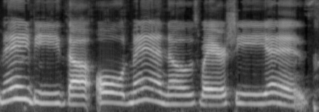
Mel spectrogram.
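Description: A put-on character voice, female-sounding and fairly high in pitch for a woman, delivered at a very slow pace.

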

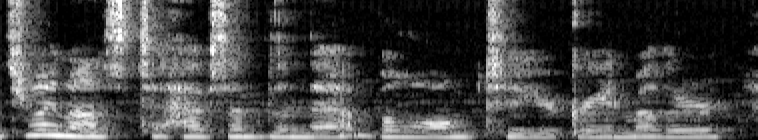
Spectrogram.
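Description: Light background noise sits behind a woman speaking at a moderate pace. Her tone is dark and mellow, and somewhat breathy. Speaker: vintage collector vlogger. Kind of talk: casual vlog chat. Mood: calm, slightly wistful. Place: home room. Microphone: phone near.

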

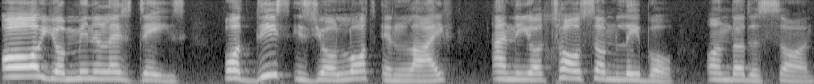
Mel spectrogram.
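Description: A woman speaks with lively intonation. Her pace is fairly slow. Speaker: prayer leader. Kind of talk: congregational prayer; fervent prayer, pleading and rising in intensity. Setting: church. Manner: fervent, emphatic, repeating phrases; earnest, rhythmic, rising in pitch with passion. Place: church. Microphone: handheld.

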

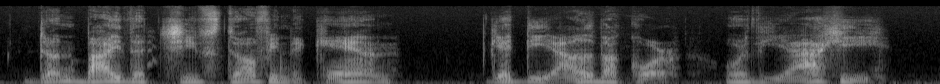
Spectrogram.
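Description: A man speaks in a put-on character voice with a raspy edge, at medium pitch and a moderate pace. The recording is very clean, with a silent background. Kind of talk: audio drama dialogue. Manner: gruff, sardonic.

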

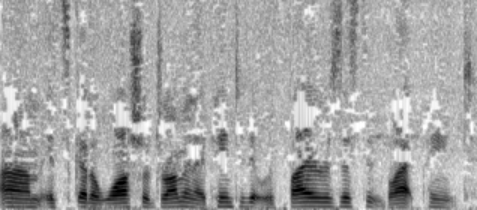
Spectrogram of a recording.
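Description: The pace is moderate. The sound is dry with no echo, with light background noise. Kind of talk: casual vlog chat. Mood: relaxed, proud. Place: garden. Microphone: phone near.

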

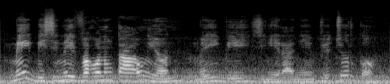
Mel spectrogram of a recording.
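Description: Noticeable background noise is audible throughout. Over it, a man speaks at a moderate pace. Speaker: vlogger. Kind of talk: casual monologue. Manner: rambling conversational with fillers.

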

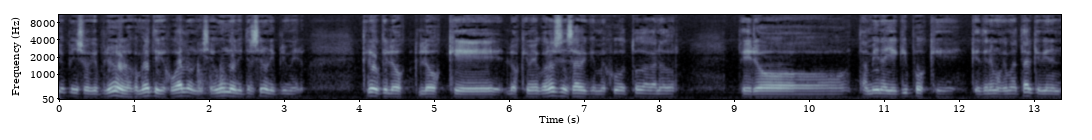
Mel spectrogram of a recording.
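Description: A man speaks in a dark, mellow tone. His intonation stays flat and monotone. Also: moderate pace. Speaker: football coach. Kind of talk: interview answer. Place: home room.

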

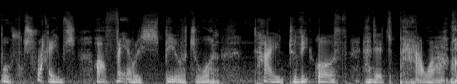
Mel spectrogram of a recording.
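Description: A man speaks in a put-on character voice with a fairly low pitch, and clear background noise is heard behind him. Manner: bitter, vengeful.

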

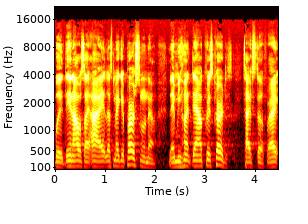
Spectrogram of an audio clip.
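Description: Against a quiet background, a man talks at a very fast pace. His tone is bright and sharp, with fairly even intonation. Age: 20s. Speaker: professional MMA fighter. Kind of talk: media interview. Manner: casual, filler-heavy. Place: hall. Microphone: handheld.

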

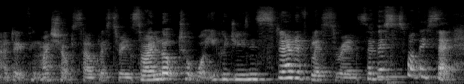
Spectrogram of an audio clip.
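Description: Audible room echo surrounds a woman as she speaks. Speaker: craft vlogger. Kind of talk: casual vlog chat. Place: home room. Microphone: phone near.

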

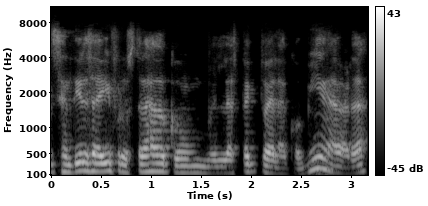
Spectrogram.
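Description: Fairly high-pitched for a man, this speaker's voice shows ordinary pitch variation against a quiet background. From El Salvador, Santiago Texacuangos; El Salvador. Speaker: emigrant content creator. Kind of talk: casual interview. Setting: remote video call. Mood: warm, a bit nostalgic. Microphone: phone near.

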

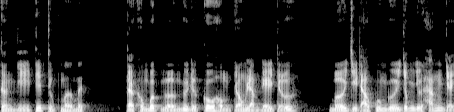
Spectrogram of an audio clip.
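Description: A man talks at a moderate pace and fairly low pitch, with ordinary pitch variation, over a quiet background. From Vietnam. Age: young. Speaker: audiobook narrator. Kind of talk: reading aloud. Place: home room.

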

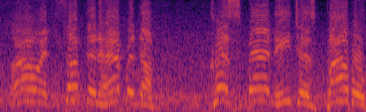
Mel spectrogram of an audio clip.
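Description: Amid noticeable background noise, a man speaks in a raised, projected voice with ordinary pitch variation. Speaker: dirt track race announcer. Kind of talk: live race announcing, play-by-play. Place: booth.

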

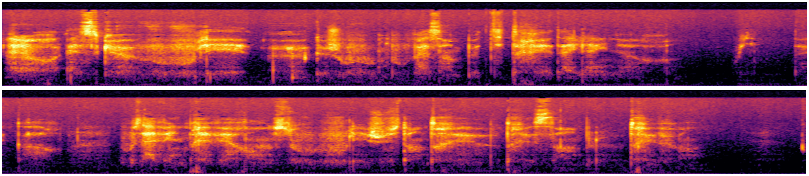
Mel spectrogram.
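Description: Whispering at a very slow pace, a woman's voice rises and falls sharply in loudness. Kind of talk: role-play makeup chat, ASMR-like. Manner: soft close ASMR murmur. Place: home room.

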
